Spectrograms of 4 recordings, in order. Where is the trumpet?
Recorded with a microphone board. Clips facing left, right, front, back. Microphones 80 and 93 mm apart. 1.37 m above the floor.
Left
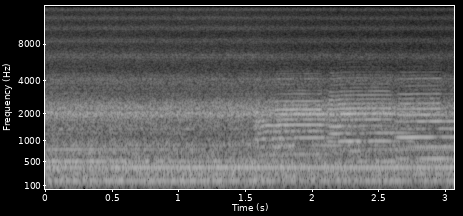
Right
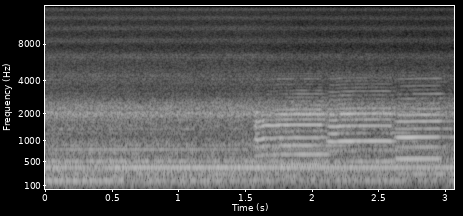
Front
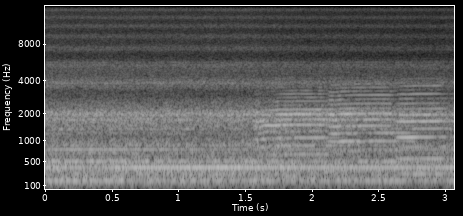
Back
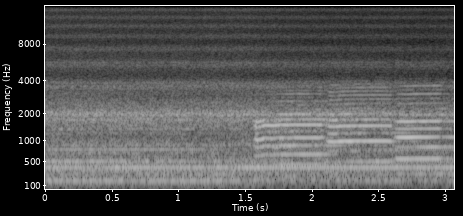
140° right, 3 m.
